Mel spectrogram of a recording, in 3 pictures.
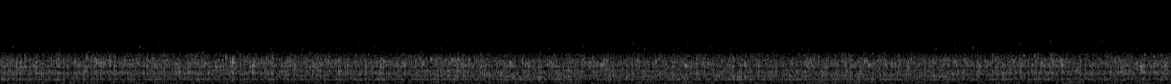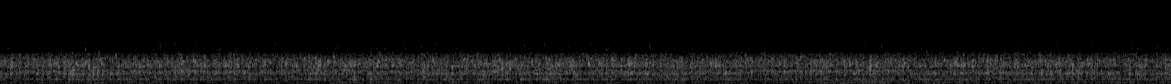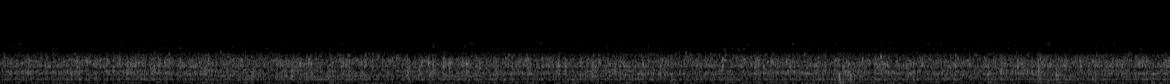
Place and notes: Water resonating in the pond's outlet pipe, Údolní, Praha, Czechia - Hydrophone recording of the water resonating in the outlet pipe
The same sound as above but recorded underwater with a hydrophone.
Praha, Česko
